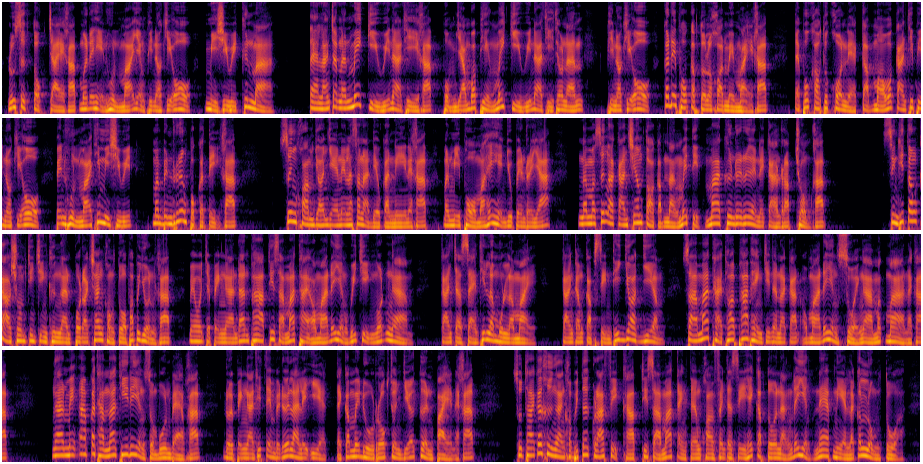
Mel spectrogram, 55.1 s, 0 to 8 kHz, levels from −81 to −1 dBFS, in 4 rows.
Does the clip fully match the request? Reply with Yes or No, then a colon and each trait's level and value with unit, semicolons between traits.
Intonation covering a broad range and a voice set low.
Yes: wide, 7.1 semitones; low, 125 Hz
